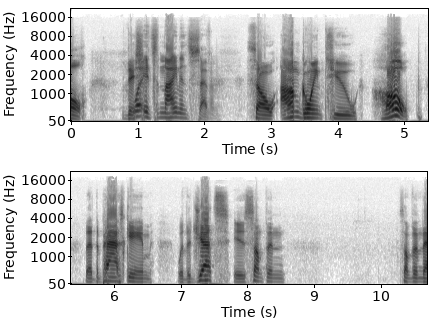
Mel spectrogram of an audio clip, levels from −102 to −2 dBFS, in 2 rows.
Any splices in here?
yes; 2 cuts; at 1.1 s, 4.4 s

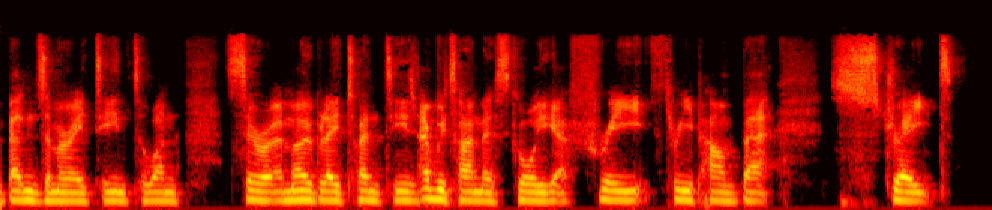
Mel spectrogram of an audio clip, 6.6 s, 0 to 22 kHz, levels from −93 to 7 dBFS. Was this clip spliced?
yes; 2 cuts; at 1.5 s, 2.8 s

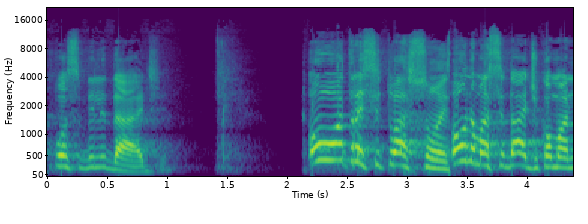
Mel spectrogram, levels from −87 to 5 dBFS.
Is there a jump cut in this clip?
yes; 2 cuts; at 2.1 s, 3.3 s

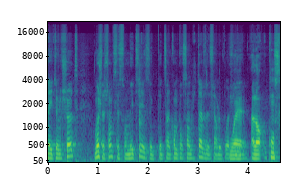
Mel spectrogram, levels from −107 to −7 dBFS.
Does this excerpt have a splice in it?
yes; 1 cut; at 1.0 s

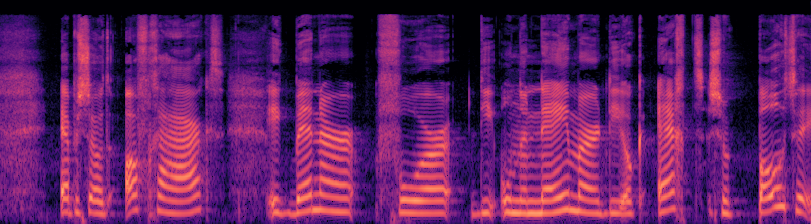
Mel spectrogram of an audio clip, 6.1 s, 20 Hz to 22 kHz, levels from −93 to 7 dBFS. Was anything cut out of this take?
yes; 1 cut; at 2.0 s

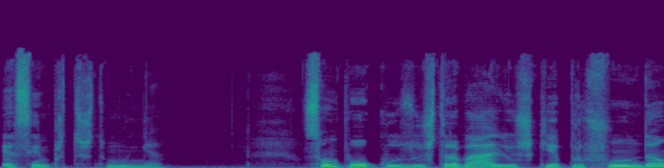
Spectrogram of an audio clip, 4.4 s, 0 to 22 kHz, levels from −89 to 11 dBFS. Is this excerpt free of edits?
no; 1 cut; at 2.0 s

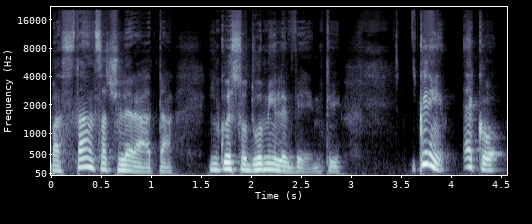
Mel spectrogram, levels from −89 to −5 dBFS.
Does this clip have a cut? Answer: yes; 1 cut; at 3.5 s

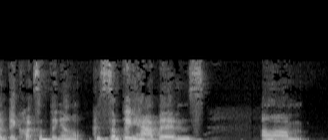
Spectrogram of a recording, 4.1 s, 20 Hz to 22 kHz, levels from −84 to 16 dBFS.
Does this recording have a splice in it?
no; 0 cuts

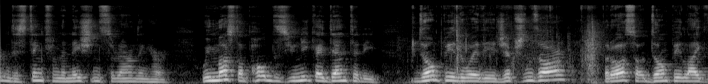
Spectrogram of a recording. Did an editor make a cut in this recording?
yes; 1 cut; at 4.0 s

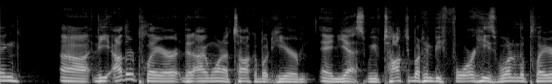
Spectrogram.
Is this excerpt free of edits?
yes; 0 cuts

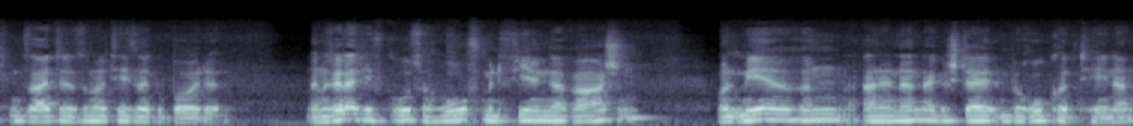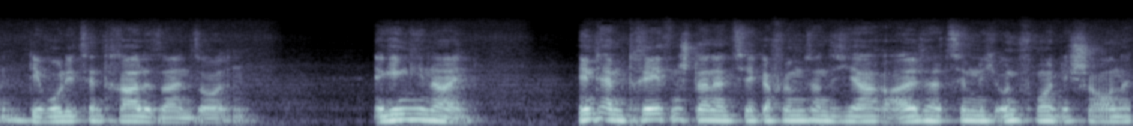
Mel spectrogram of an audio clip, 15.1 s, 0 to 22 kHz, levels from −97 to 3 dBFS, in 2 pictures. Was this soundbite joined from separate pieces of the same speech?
no; 0 cuts

